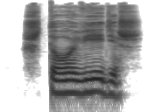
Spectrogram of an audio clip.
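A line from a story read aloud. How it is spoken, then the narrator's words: Growled into ear. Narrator (Russian): прорычал он ей на ухо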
